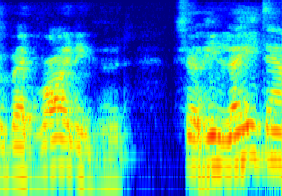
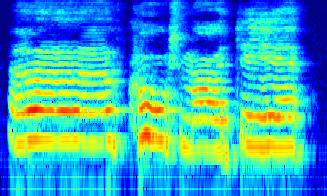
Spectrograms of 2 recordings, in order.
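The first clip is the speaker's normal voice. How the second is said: put-on very high, creaky old granny voice; 13 semitones higher, 7 dB louder than usual. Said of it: "said the wolf in a creaky old voice".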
